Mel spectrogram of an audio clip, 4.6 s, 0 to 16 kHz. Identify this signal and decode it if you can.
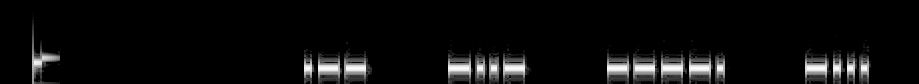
Morse code, heard as a keyed tone, about 36 wpm, spaced as for 16 wpm, 700 Hz. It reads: WX9B
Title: USA Call Signs - 4 Characters - 4x Character Spacing - 35wpm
